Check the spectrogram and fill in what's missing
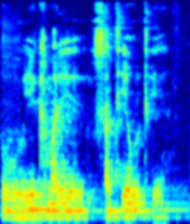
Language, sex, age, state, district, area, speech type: Hindi, male, 45-60, Uttar Pradesh, Prayagraj, rural, spontaneous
